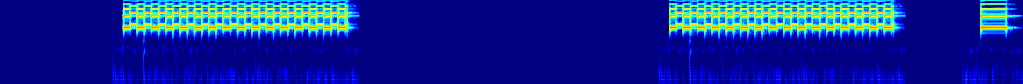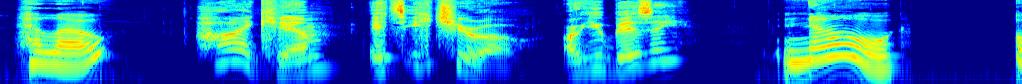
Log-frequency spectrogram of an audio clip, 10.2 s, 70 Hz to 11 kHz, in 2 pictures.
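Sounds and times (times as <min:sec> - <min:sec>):
telephone ringing with trilling electronic bursts: 0:00.6 - 0:01.8, 0:03.3 - 0:05.1
speech: 0:05.3 - 0:10.2.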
